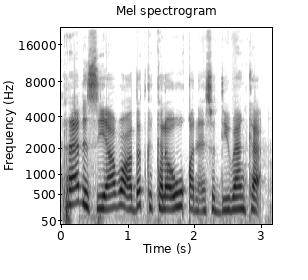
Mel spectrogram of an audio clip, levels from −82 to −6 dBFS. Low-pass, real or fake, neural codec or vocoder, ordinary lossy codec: none; real; none; none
